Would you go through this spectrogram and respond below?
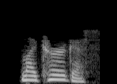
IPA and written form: laɪ'kɜːrgəs (Lycurgus)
